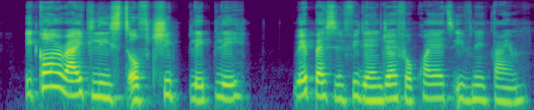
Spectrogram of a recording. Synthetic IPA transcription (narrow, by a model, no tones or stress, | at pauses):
ikãnɹaɪtlistɔft͡ʃipːleple | wepɛsĩnfideɛ̃nd͡ʒɔɪfɔkwajɛtʰivnĩntãɪ̃m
